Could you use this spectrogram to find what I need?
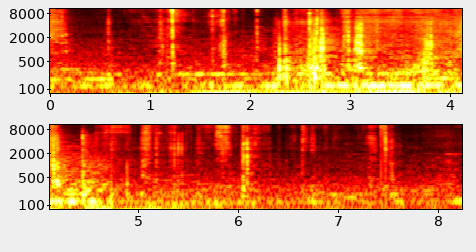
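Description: A sticker peels off its backing sheet.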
